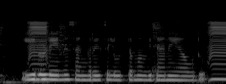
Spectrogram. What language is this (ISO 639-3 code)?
kan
